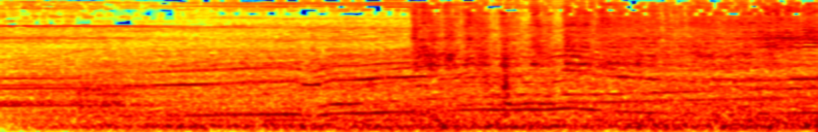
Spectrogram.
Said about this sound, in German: Wir hatten dem Auto damals aufgrund des relativ markanten Antriebsgeräusches übrigens den Titel »Singende Säge« verpasst. Wir hören nochmal kurz rein in eine Soundaufnahme bei Beschleunigung des Fahrzeugs.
